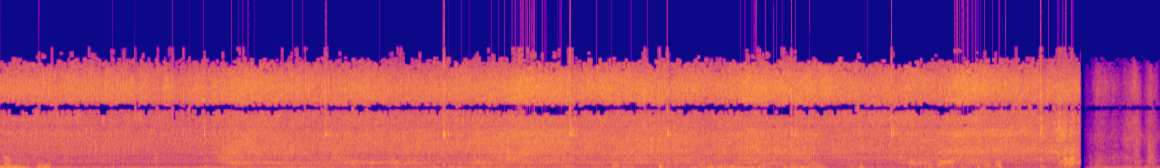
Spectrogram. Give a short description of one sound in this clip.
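Food sizzles loudly in hot oil.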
